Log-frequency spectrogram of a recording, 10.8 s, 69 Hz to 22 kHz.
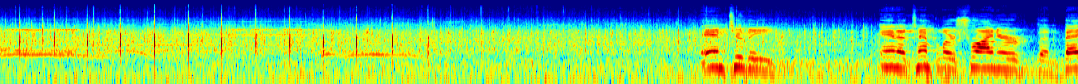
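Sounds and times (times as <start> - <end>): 
faint high whistling tones: 0.0 - 1.0, 1.9 - 3.6
audience at an evening ceremony applauding a band: 0.0 - 9.0
speech: 7.0 - 8.0, 8.8 - 10.7.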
